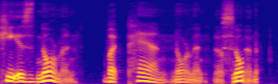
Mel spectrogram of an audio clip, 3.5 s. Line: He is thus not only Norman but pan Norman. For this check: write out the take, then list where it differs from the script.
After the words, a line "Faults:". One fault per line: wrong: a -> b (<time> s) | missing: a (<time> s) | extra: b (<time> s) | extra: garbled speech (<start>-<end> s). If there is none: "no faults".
He is Norman but pan Norman. [garbled]
Faults:
missing: thus not only (0.5 s)
extra: garbled speech (2.7-3.3 s)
